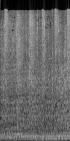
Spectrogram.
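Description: A car engine hums steadily as a car comes along a narrow, tree-shaded road on a big climb, a low droning rumble with a broad wash of road noise that holds at a constant level throughout, with no one speaking.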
